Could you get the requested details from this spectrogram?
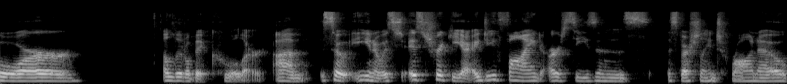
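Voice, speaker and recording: A plain, everyday voice speaks at a fairly slow pace with fairly even intonation. The background is quiet. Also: woman, fairly low pitch for a woman. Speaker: decluttering and downsizing expert. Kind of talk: webinar presentation.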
